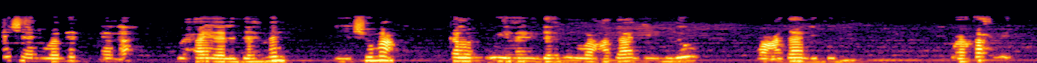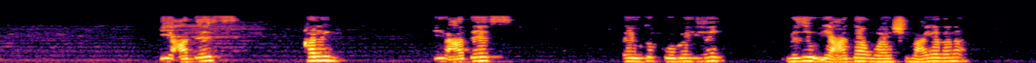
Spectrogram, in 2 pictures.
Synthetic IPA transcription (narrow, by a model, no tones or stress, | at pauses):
mɛːʃaːnɪwɑːmɛːlbɪnɛnɐh | wɑħɑːjɛːlɛd̪ɐɦmɐn | ʔijɔʃʊmɑʕ | kʰɐlɐbʊjɐɦɛjnɛd̪ɐhmɪnwɑːʕɑðaːnijɔmɐðɔw | wɑːʕɑd̪aːniːbʊðɪ | wɑːqɑħmɪ | ʔijʕɑðɛːs | qɑlɪm | ʔijɔʕɑðɛːs | ʔɐjuːkɐkʰɔːβɐnjɐɦɛj | mɐðɔwʔijɔʕɑ̰d̪aːnwɑːjɐʃʊmɑʕjɐðɐnɐ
